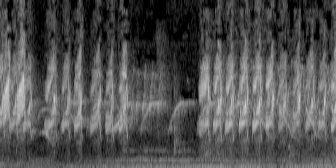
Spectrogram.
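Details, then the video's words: Lively flamboyan bird song: quick, high, bright twittering notes repeated in rapid series, a short drawn note and pause midway, then another fast trill. "SUARA MERDU DAN GACOR BURUNG FLAMBOYAN"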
